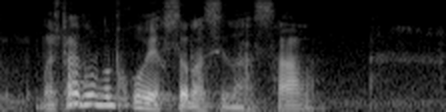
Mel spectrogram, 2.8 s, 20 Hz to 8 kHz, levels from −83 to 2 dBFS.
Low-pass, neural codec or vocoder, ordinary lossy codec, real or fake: none; none; none; real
